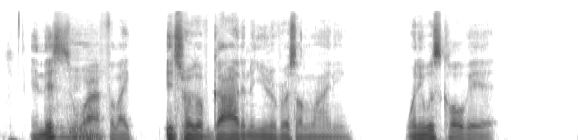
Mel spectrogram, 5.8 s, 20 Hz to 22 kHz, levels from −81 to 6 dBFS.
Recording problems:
none

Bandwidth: 15 kHz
